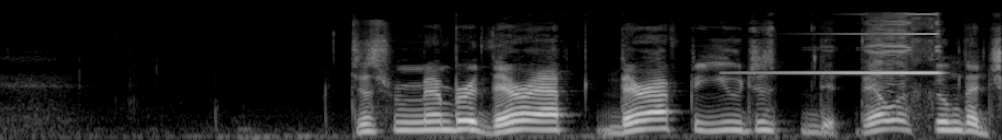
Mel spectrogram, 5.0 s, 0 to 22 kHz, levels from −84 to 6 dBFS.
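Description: At 3.61 s a loudspeaker feedback squeal sets in: the microphone is picking up the loudspeaker it drives, and around 3 kHz the loop gain rises above one, so that frequency feeds on itself. Over roughly a second a thin, pure tone swells out of the speech into a piercing squeal, ending up a few decibels louder than the speech itself, before it stops at 4.77 s.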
